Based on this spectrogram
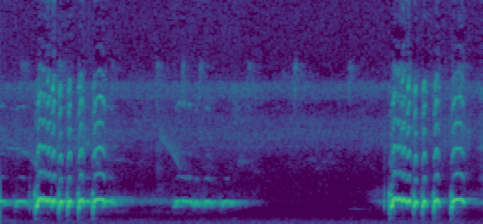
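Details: Zebra dove, local type with a big voice, singing hard: a loud phrase of rapid pulsed coos, a softer long steady coo, a quiet pause, then another loud stuttering phrase.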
